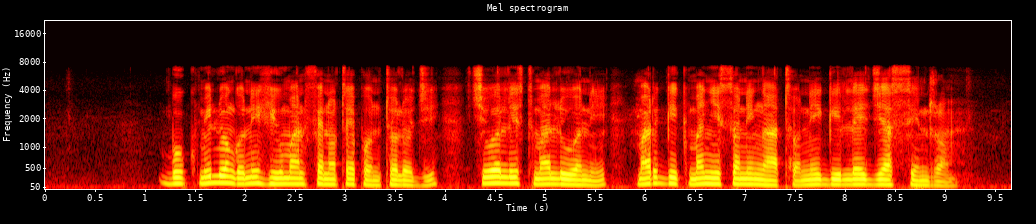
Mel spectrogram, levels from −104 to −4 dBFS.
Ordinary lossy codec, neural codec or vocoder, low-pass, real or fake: none; none; 7.2 kHz; real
